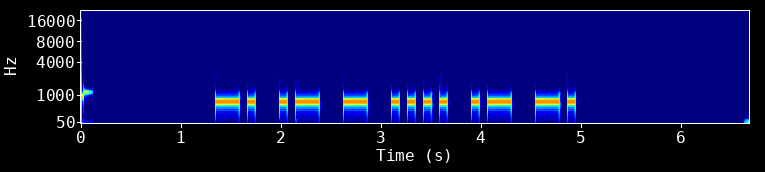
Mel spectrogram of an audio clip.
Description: Morse code, heard as a keyed tone, about 15 wpm, 700 Hz. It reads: NATHAN
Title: USA Common Names - 15wpm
